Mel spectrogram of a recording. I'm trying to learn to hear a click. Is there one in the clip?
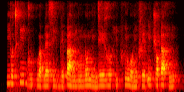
no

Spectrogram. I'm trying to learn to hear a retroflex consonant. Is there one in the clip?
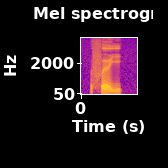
no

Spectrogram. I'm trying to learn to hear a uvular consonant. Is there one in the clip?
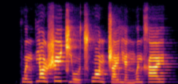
no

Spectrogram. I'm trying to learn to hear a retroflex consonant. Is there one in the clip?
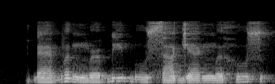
no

